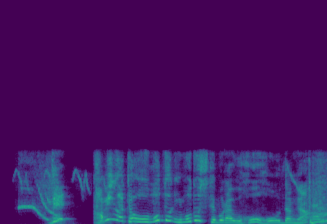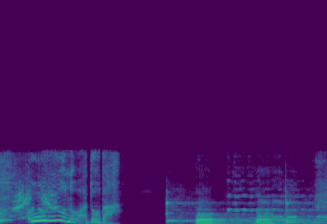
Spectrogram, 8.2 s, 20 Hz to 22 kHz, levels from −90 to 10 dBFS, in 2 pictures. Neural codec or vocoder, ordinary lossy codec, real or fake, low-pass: codec, 16 kHz, 8 kbps, FreqCodec, smaller model; AAC, 48 kbps; fake; 7.2 kHz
